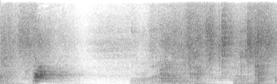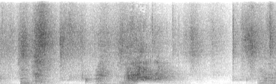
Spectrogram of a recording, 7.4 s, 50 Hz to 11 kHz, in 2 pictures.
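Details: Amstaffs Solo, a 12-year-old brown male, and Shaya, a grey female of 1 year 8 months, at play; rough growling and a few sharp barks after a short quiet gap.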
